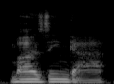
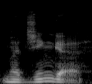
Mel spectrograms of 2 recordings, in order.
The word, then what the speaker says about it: Mazinger: You would think in Japanese, oh, I'm sure it is Mazinga. But it's not, actually. It's Majinga. I'm kind of saying it wrong. So, that makes things a little a little confusing. Uh the proper way to say is Mazinger, but I say Mazinga cuz I'm a freak.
